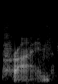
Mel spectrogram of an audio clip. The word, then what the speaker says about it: prime: conservation equation like this you'll see an apostrophe after the ending velocity of both objects that's pronounced prime so you would pronounced this m1 v1 prime and m2 v2 Prime I actually like to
